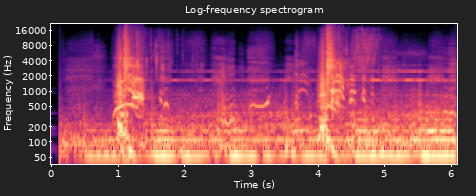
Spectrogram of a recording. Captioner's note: blows landing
